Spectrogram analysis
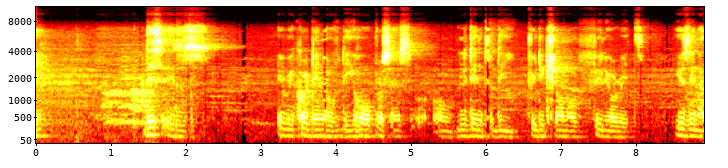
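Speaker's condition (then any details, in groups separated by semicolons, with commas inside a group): No condition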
